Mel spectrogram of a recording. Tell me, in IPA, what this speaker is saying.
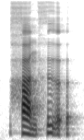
h a˧˩ n h ɨ̰˧˨ ə̯ ʔ

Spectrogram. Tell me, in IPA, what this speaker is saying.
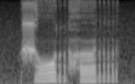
ʃ o r h ə r

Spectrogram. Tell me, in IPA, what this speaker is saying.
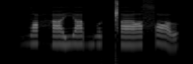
dˤ ɛ h a j a b ɤ ǁ a sˤ ɤ

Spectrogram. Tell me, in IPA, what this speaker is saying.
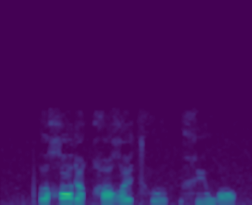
pʼ ʊ˦ χ ɔ˦ ɾ y˨ qʰ o˨˦ ʁ ø˦ tʰ ʊ˨ | x y˨˦ w ɔ˨

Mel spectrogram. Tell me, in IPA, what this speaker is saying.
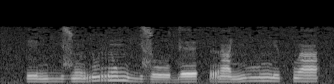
e˨ ŋ iː˨ z ũ˨ r u˦ r ũ˦ m iː˨ z oː˨ d ɛ˦ | r ã˨ ɲ uː˦ ŋ e˦ kʷ ã˦

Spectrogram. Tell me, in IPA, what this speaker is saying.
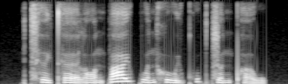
t͡sʰ e˨˩ j t̪ʰ ɛː˨˩ l ɔː˨˩ n p aː˥ j kʷ ɐ˨˥ n h uː˨˩ j kʷʰ ɐ˥ k̚ t͡s ɵ˨˧ n pʰ ɐ˨˩ w

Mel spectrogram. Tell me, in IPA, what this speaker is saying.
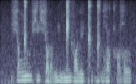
ç ɒ˦ ŋ͡ǁ u˦ ç i˦ ç ɒ˦˨ ɾ ɒ˨ ŋ i˦˨ ŋ͡ǁ i˦ v ɒ˦ l e˦ ǁ u˦ ɡ͡ǁ u˦ ʁ u˦ qʰ ɒ˨ ʁ o˦

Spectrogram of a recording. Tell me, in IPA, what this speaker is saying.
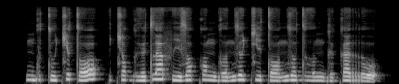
ŋ ɡ u t u c ɵ t ɔ | c ɔ ɡʱ ʏ t l a f i z ɔ k ɔ ŋ ɡ ɤ n z ɵ c i t ɔ n z o dʱ ɤ ŋ ɡ ʏ k a r o

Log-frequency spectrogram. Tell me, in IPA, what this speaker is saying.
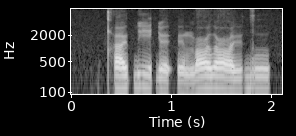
qʰ ʉ˧˥ ɓ i˥˧ ɗ ʏ˧˥ ʔ ʏ˨˩˦ m ʕ u˥ ʕ ʉ˧˥ ɡ u˥

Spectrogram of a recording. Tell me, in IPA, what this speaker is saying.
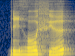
ɾ i ɦ o fʲ ɘ

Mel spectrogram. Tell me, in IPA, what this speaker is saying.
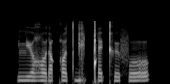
lʲ ʉ ʁ o ɾ ø q u t ɡʲ ʉ ǃ ɛ kʰ ø f o

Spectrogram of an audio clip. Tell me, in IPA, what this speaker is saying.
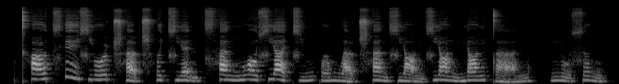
kʰ ɑ˧˥ ʊ̯ t͡sʰ e˥˩ ɪ̯ ɕ j o˧˥ ʊ̯ ʈ͡ʂʰ ä̰˨˩ ʈ͡ʂʰ ɤ˦ t͡ɕ j ɛ̰˨˩ n t͡sʰ a˥˧ n n̪ w ɔ˥˧ ɕ j ä˥˩ t͡ɕ i˧˥ ŋ p ɤ˧˥ m w ä̰˨˩ ʈ͡ʂʰ a˥˩ n ɕ j ɑ̰˨˩ ŋ ɕ j ɑ˥˩ ŋ m j ɑ˥ ŋ t̪ a̰˨˩˦ n | n̪ ṵ˨˩ s ʊ˥˩ ŋ

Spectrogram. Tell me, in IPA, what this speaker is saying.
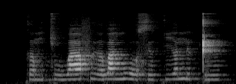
k ə˨˩˨ m c u˨˩˨ w aː˧˥ f ɨ˨˩˦ ə̯ w a˧˥ ŋ w o˨˩˨ s ɨ˨˩ k i˧˥ ə̯ n ɨ˨˩ k̚ ʈ ɨ˧

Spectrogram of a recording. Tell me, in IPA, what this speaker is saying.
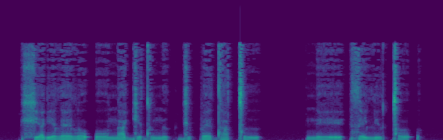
xʲ a ɾʲ ɛ l ɛ l o ʔ o n a ɡʲ ɛ d u n ɯ k ɡʲ u p ɛ d a ǀ ɯ | n e | z e lʲ u ǀ ɤ ʔ

